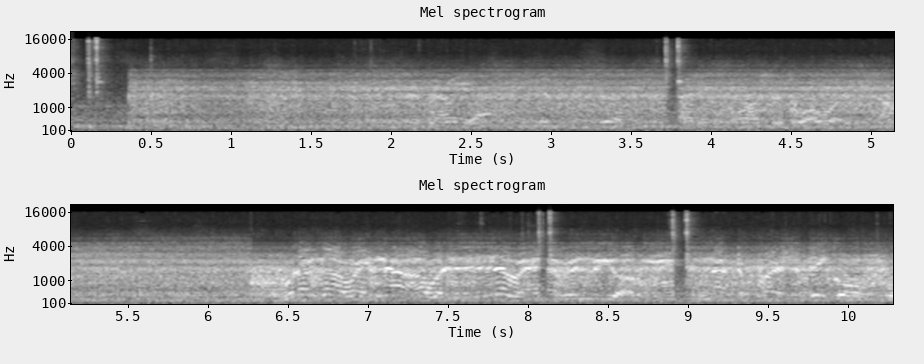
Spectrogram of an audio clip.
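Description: Galaxy CB radio's speaker receiving: a click as the channel opens, then steady static hiss with another station's voice coming through, too garbled to make out. The voice gets louder about six seconds in, and a few sharp static pops cut through.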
